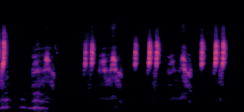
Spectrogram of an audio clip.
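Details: Quail voices: rough, buzzy, broadband notes alternate with short sharp high-pitched doubled notes, with a low grating sound near the start, in a quick uneven sequence.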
